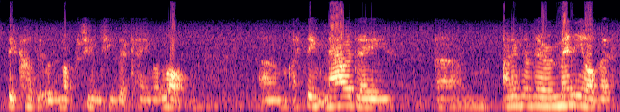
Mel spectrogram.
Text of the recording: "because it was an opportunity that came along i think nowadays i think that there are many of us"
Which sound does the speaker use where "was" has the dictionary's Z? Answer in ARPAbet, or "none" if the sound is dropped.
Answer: Z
